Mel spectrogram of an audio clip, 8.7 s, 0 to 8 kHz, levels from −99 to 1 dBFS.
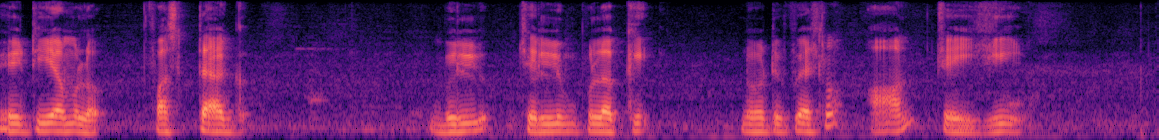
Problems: constant background noise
